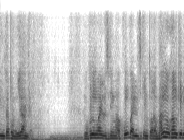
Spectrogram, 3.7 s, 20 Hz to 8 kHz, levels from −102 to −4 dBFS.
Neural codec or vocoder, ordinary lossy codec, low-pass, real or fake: codec, 16 kHz, 1 kbps, FreqCodec, smaller model; none; 7.2 kHz; fake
